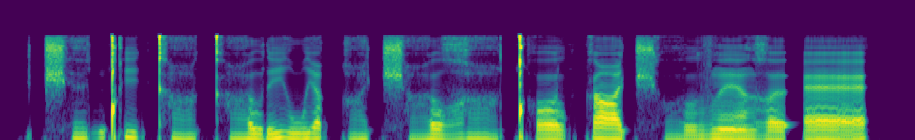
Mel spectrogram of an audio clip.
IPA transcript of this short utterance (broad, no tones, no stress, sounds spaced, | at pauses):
t͡ʃʰ ɛ̤ ǃʼ i kʰ ɑ̤ kʰ ɑ̤ u̯ ɾ i w i q ɑ̤ t͡ʃʰ ɑ̤ u̯ ʁ ɑ̤ ǃʰ ɔ l k ɑ t͡ʃʰ ɔ̤ l v ɛ̃ ʁ ɜ ʔ æ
